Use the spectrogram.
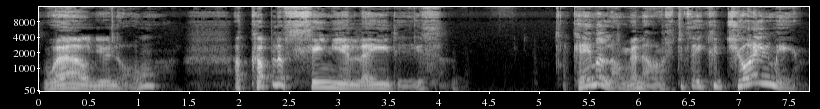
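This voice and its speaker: An older man from England tells a personal anecdote while practising a Welsh accent. His delivery is unhurried and deliberate, with very wide swings of pitch in a singsong lilt. The voice has a husky, slightly rough edge. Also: huge pitch swings, a bit bright. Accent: English speaker putting on a Welsh accent. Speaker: amateur accent learner telling an anecdote. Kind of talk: rehearsed spoken anecdote.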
